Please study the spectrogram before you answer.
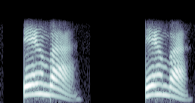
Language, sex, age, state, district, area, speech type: Bodo, female, 45-60, Assam, Baksa, rural, conversation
